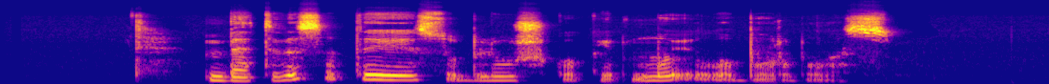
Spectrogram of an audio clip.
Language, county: Lithuanian, Alytus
